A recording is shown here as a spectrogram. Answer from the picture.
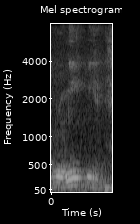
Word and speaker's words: Rumi: let's see let's see since i said let's see it rhymes with the author of this quote rumi all day i think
